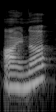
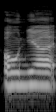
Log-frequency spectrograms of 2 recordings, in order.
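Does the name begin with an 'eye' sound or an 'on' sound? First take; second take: eye; on. First: The name begins with an 'eye' sound. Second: The name begins with an 'on' sound. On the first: The speaker calls it right. "they have said that it is I and then N E H is like the pronunciation" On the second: The speaker calls it wrong. "I had pronounced it, I think, Onya in my previous video"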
